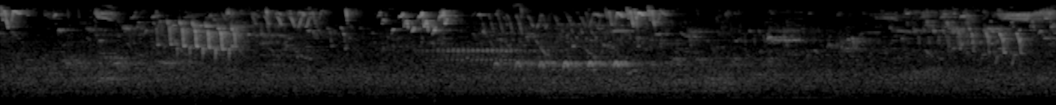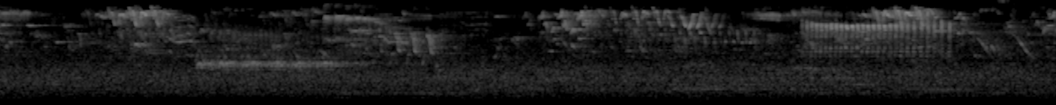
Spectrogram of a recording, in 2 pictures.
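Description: Faint birdsong: repeated high trilled chirps, with a couple of held whistled notes.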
